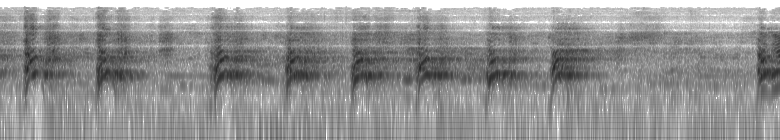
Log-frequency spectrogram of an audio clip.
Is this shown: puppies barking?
yes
